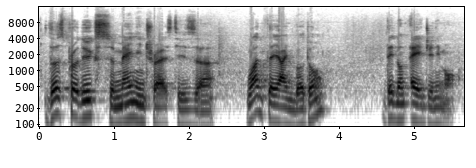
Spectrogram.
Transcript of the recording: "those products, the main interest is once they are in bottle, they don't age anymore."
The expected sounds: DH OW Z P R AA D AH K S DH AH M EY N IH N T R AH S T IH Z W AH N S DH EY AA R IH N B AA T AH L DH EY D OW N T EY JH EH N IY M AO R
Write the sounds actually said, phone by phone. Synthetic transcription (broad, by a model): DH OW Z P R AA D AH K S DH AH M EY N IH N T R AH S T IH Z W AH N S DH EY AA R IH N B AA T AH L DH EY D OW N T EY JH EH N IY M AO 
